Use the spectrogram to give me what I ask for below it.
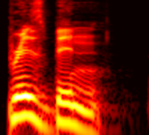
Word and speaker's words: Brisbane: Brisbane, as I've been told you're supposed to pronounce it, has caught a serial criminal, Poo Jogger.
